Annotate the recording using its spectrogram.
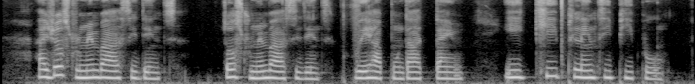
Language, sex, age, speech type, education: Nigerian Pidgin, female, 15-29, spontaneous, tertiary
